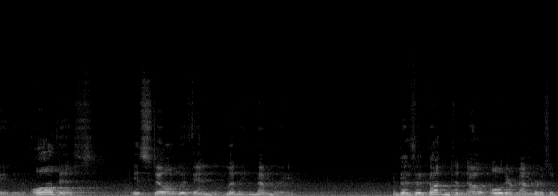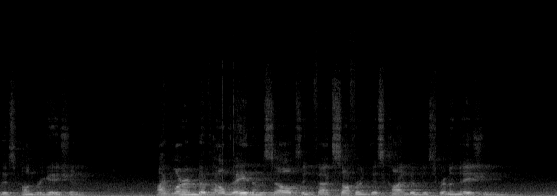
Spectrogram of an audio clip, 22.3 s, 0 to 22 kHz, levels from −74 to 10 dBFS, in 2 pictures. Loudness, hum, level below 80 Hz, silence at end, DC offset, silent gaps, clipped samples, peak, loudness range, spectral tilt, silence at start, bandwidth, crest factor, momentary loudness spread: -23 LUFS; 60 Hz at -50 dBFS; -40 dBFS; 0 s; under 0.1%; none; under 0.1%; -4 dBFS; 9 LU; -8 dB/octave; 0 s; 13 kHz; 20 dB; 26 LU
